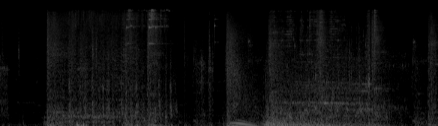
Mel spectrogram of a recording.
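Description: Weapons clash and magic effects crackle in a fight.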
